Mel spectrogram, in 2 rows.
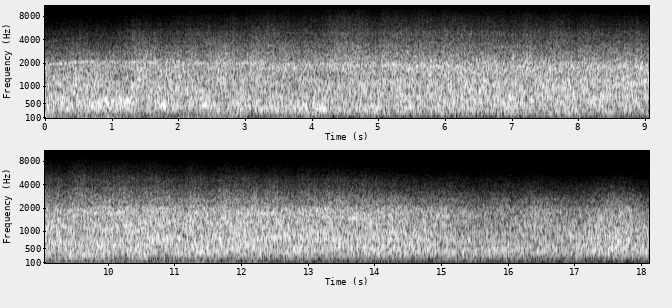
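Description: Boeing 767-300 turbofan engines roaring loudly and steadily on the landing rollout, with a high fan whine that climbs right at the start and then slowly sinks. This is the sound of reverse thrust spooling up to slow the jet after touchdown.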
